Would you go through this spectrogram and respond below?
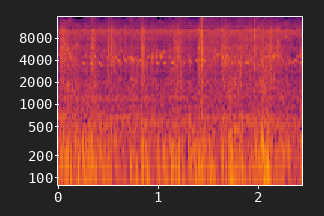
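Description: Several horses gallop in Red Dead Redemption, giving a dense, steady clatter of hooves up close with no voices.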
